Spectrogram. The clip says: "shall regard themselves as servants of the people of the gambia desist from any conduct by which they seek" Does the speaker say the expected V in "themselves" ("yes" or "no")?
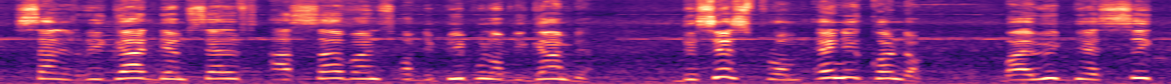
yes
